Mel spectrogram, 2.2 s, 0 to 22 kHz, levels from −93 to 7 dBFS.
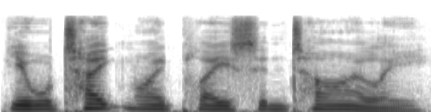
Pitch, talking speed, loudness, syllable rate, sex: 125 Hz, 165 wpm, -17 LUFS, 4.9 syllables/s, male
